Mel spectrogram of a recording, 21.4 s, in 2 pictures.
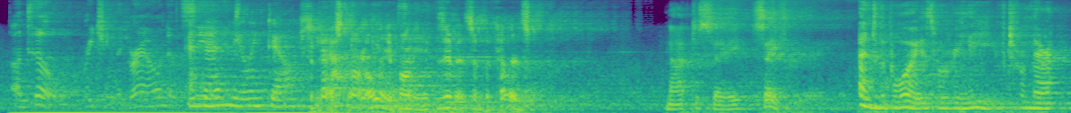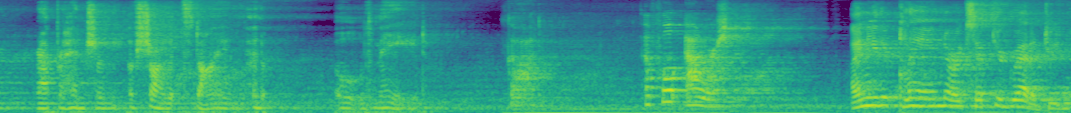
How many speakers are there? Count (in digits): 5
